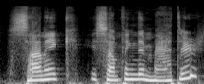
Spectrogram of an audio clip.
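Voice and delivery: very high, rushed little fox voice; worried young Tails. Acted. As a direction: blurt the question out fast and anxious. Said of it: "Tails asked, worried".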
